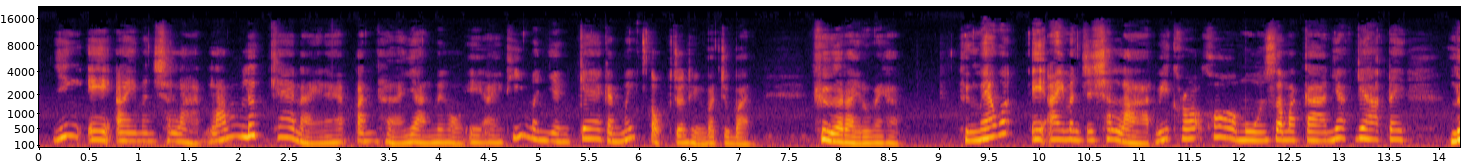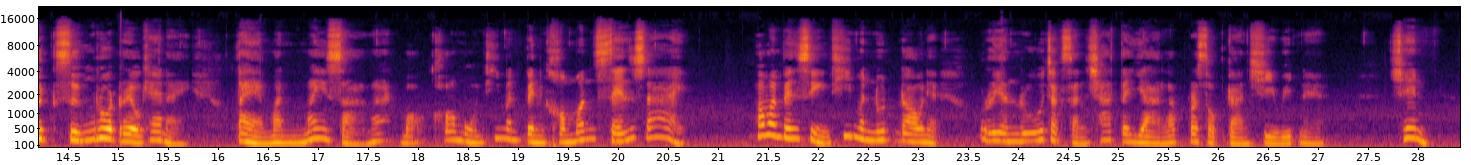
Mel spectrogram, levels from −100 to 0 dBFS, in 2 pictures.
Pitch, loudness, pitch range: 180 Hz, -27 LUFS, 140-220 Hz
